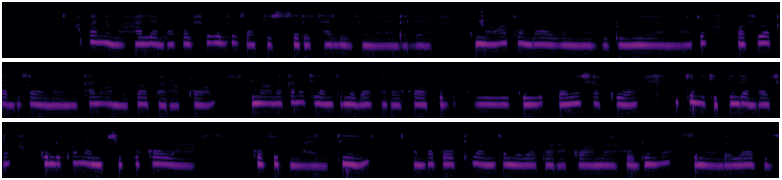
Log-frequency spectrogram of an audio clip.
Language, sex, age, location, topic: Swahili, female, 25-35, Nakuru, government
